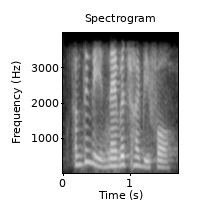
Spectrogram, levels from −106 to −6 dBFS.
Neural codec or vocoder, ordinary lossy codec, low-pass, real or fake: none; none; 3.6 kHz; real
